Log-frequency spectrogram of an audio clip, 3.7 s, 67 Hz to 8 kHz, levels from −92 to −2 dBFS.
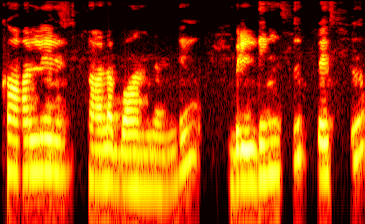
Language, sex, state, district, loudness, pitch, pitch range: Telugu, female, Telangana, Nalgonda, -18 LUFS, 195 Hz, 165-215 Hz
